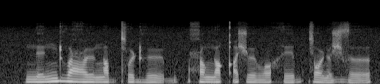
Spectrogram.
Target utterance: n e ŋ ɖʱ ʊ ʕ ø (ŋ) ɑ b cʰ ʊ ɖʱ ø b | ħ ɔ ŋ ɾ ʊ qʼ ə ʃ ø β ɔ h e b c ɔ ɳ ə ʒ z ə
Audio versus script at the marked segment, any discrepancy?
no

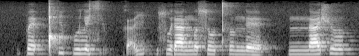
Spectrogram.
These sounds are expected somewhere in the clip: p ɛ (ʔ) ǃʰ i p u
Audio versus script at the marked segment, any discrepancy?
no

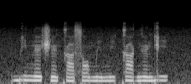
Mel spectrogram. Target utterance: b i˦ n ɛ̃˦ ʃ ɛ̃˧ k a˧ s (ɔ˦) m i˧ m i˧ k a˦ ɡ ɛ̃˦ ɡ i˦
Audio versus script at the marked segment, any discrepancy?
no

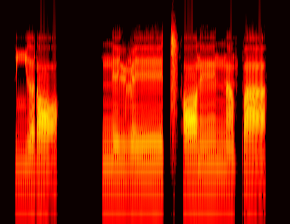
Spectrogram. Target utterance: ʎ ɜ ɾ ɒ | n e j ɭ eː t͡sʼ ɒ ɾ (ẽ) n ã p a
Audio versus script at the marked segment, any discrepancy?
no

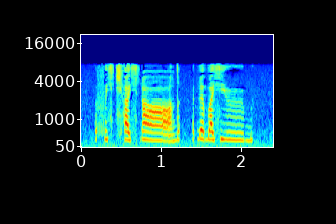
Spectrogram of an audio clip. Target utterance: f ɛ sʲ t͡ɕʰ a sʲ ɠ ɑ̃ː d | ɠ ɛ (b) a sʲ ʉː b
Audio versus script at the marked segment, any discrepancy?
no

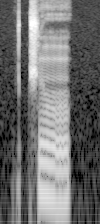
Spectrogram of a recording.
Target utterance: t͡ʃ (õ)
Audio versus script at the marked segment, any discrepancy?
no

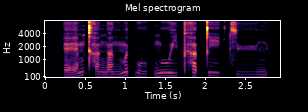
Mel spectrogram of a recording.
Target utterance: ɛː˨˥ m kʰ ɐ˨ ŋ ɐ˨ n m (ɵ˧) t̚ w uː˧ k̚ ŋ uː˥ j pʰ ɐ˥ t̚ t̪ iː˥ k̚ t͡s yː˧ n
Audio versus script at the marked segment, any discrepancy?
yes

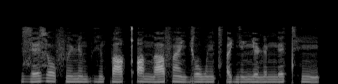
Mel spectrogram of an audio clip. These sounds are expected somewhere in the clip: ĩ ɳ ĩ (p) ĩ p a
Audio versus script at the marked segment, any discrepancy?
yes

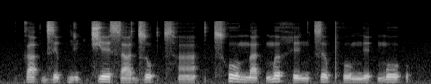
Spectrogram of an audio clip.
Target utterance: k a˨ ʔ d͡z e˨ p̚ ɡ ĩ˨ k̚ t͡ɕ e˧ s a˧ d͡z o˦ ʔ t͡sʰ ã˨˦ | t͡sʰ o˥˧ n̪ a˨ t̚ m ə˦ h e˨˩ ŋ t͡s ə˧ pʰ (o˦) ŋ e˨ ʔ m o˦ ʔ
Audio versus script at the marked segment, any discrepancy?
yes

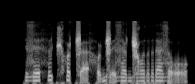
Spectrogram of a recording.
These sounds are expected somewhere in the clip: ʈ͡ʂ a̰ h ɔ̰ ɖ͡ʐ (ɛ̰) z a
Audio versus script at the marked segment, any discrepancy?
no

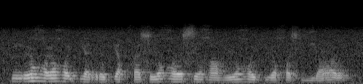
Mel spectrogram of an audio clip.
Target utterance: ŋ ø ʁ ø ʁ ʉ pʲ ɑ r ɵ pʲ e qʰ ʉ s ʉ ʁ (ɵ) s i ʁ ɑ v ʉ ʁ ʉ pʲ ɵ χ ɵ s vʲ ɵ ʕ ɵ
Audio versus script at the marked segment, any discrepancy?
no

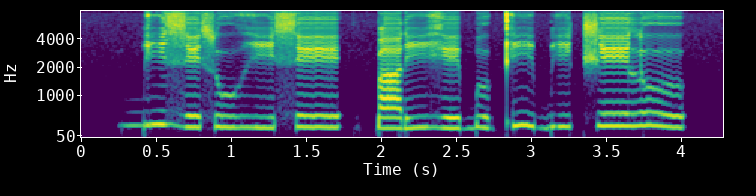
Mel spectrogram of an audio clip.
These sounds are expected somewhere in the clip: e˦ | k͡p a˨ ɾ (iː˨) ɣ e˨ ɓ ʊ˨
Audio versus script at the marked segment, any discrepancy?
no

